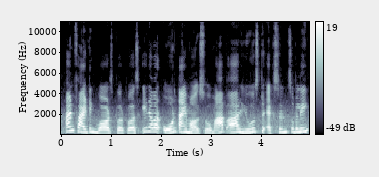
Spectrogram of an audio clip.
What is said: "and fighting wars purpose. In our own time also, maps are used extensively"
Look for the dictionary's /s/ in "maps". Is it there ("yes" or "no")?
no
